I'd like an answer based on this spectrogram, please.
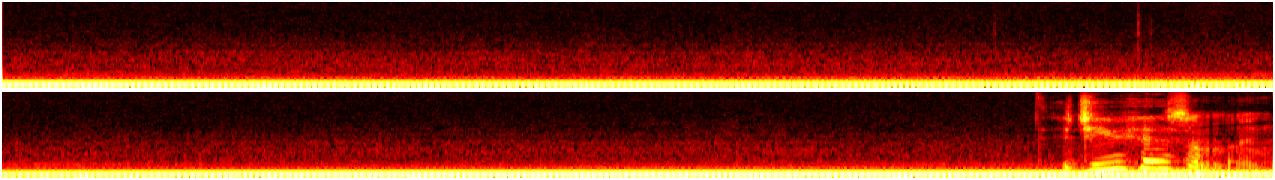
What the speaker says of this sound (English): It's like a humming.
